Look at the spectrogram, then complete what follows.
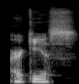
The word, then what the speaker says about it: Arceus: like based on pokemon uh how do you pronounce it archaic garcias arceus arceus so a cable holder for 400 points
